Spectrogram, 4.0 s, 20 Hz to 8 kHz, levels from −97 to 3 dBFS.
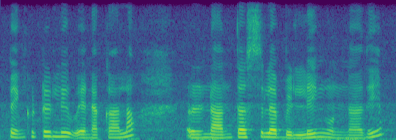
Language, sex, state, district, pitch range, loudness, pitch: Telugu, female, Telangana, Mahabubabad, 180-230 Hz, -18 LUFS, 205 Hz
